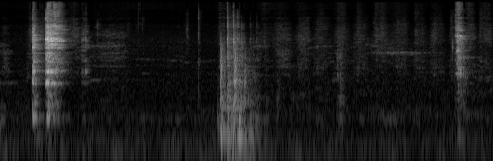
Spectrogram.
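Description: A semiya sweet with cardamom powder and dry fruits is stirred in a pan in a few brief, separate scrapes and rubs, quiet between strokes.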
